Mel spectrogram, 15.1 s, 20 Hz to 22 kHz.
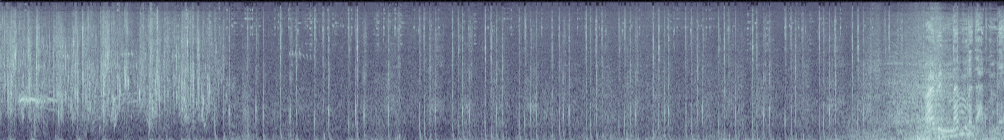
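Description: Roach the horse trotting in The Witcher 3 with a steady, rhythmic clip-clop of hooves under ongoing talk, growing louder and closer toward the end.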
